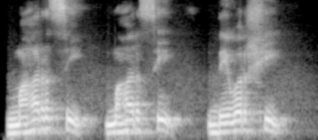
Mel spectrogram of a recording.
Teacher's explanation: इसमें अर की ध्वनि नहीं आएगी, र की ध्वनि आएगी आधे र की।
